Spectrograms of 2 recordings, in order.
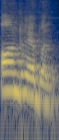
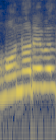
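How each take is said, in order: First: The word begins directly with a vowel sound. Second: The word begins with an audible h sound. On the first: The speaker calls it right. "इसको ओ बोलते हैं, मतलब ये एच नहीं बोला जाता" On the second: The speaker calls it wrong. "अब इसको हॉनरेबल तो बोलेंगे नहीं"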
